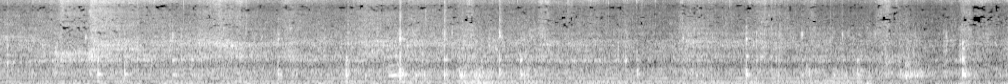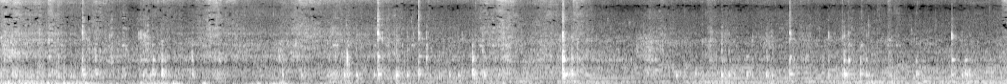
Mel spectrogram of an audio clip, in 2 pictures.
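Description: Chicken pieces sizzling in a hot pot with sautéed onion, stirred with a utensil that clinks and scrapes against the pot, with one louder knock about three-quarters of the way through.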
